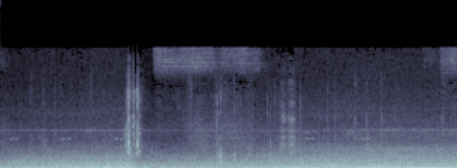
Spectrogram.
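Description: Diesel locomotives of an approaching freight train: a steady low engine drone that grows louder toward the end, over a broad rumble.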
